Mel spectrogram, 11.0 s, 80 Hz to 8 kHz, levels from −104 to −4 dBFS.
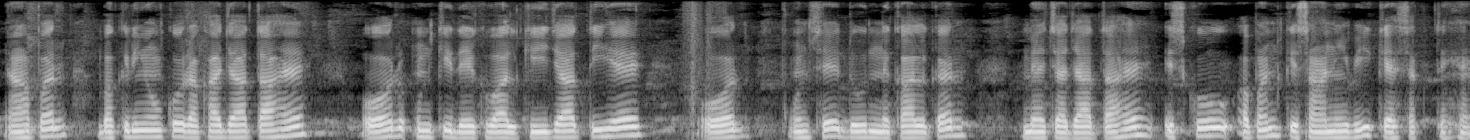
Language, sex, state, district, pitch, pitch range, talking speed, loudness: Hindi, male, Bihar, Bhagalpur, 135 Hz, 125-155 Hz, 150 wpm, -20 LUFS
